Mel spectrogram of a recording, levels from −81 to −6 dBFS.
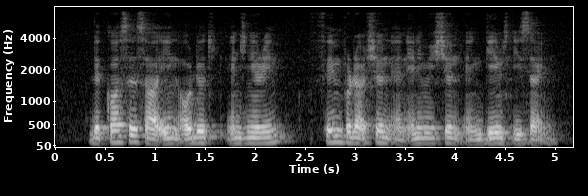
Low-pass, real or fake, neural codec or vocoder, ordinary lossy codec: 7.2 kHz; real; none; none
